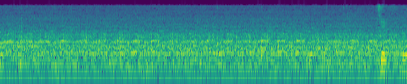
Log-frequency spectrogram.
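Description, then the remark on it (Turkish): A bread machine kneading dough in stop-and-start cycles, its motor giving a steady, rumbling mechanical whir, with a brief click or knock near the end. “Şimdi o durarak yoğuracak. Bakın onu da dinleteyim hemen.”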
